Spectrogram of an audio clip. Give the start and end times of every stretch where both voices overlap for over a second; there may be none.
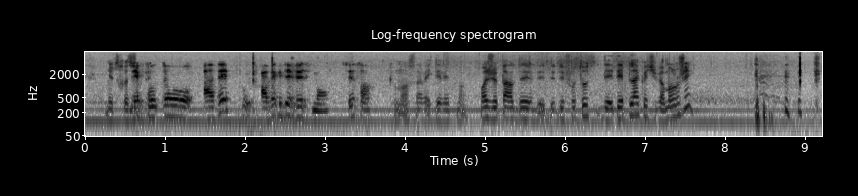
none

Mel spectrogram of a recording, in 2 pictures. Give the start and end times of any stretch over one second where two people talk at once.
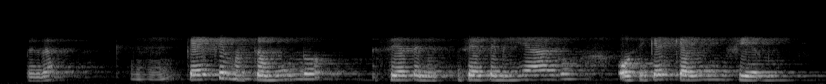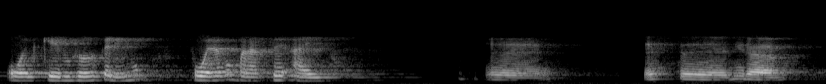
none

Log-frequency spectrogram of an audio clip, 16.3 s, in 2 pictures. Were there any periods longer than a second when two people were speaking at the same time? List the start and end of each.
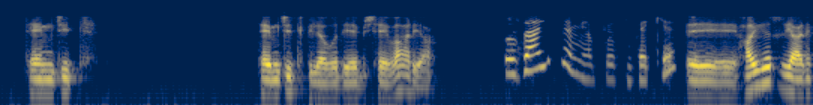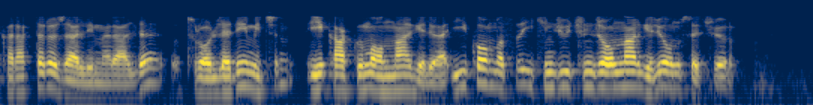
none

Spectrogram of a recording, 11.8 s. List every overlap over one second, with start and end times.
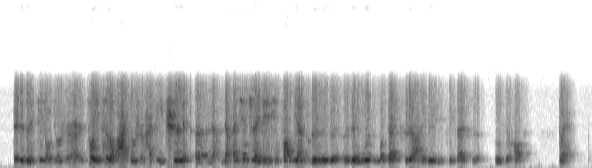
none

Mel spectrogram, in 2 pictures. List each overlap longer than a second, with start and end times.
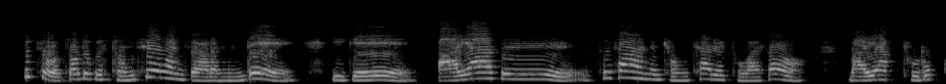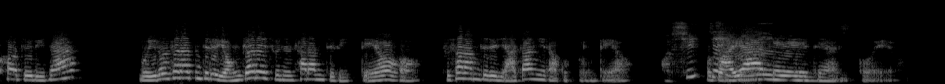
16.6-17.8

